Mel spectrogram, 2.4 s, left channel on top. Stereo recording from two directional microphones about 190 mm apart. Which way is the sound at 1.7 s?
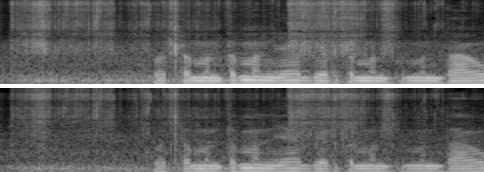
10° right (ahead or behind).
